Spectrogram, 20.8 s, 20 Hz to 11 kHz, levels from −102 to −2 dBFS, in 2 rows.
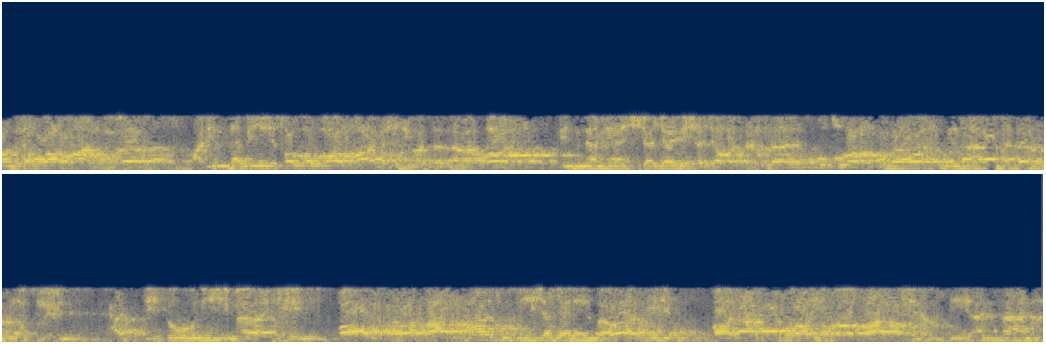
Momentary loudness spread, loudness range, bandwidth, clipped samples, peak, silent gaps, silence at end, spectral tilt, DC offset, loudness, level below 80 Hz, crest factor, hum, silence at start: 7 LU; 2 LU; 3.7 kHz; under 0.1%; -2 dBFS; none; 0 s; -11.5 dB/octave; under 0.1%; -13 LUFS; -48 dBFS; 12 dB; none; 0 s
